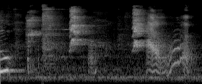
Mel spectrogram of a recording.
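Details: Two pet Quaker (monk) parakeets, females learning to talk, count and sing, give a rapid run of scratchy, squeaky, speech-like syllables, with brief rising whistles between harsher bursts.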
